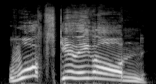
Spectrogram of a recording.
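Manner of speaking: high, loud, very slow king's shout; king bursting in shouting. Acted. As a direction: bellow in surprise. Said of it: "he shouted".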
